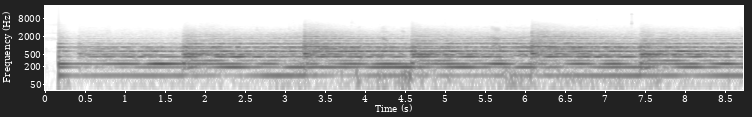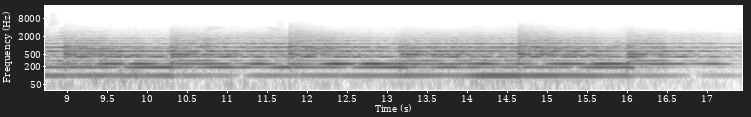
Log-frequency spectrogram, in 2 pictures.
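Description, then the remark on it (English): The bells of a baptistry peal continuously. Bright strikes repeat every second or two, layered over a deep, sustained humming resonance. The ringing stays loud and full throughout, with no voices. “Bells in the baptistry started to ring.”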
